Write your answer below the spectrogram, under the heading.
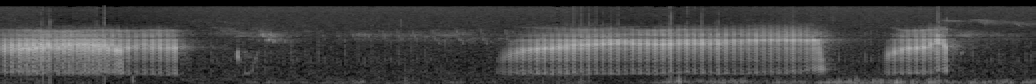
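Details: Song of green frogs (water frogs): a grating, quickly pulsed croak lasting about a second, a quieter pause, then a longer rattling burst of over a second and a short final croak.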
